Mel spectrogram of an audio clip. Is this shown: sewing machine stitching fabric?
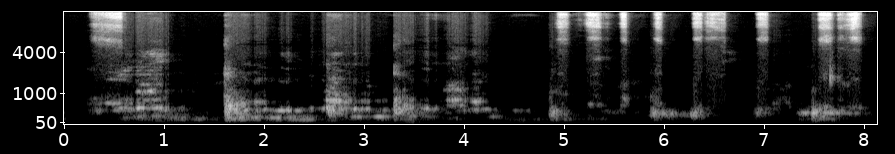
no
